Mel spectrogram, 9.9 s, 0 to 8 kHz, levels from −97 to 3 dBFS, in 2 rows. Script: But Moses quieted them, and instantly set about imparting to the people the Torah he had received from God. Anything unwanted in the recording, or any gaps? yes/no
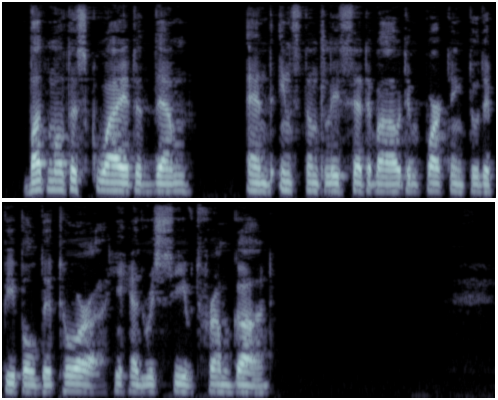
no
